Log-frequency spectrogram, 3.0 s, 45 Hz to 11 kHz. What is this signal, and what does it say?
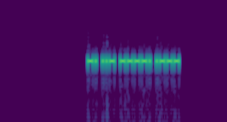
Morse code, heard as a keyed tone, about 52 wpm, 700 Hz. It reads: NU9J
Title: USA Call Signs - 2x Character Spacing - 50wpm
